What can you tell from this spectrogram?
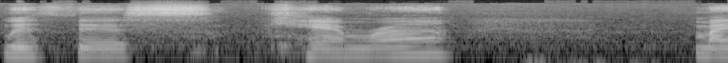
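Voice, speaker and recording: A soft-spoken woman talks. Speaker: lifestyle vlogger. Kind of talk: casual vlog talk to camera.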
